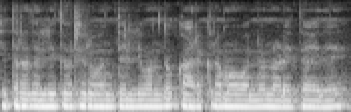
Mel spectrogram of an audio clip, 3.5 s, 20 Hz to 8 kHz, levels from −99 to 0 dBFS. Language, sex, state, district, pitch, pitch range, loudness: Kannada, male, Karnataka, Bidar, 130 Hz, 125-130 Hz, -12 LUFS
